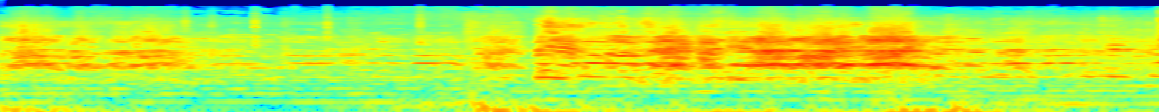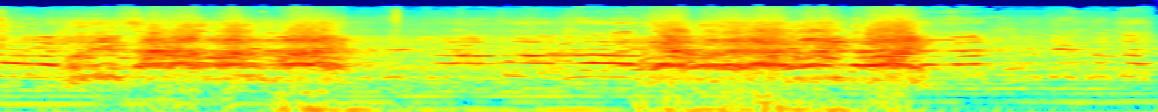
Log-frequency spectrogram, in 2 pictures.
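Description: Lawyers on a Bangladeshi court premises loudly chant the 'Joy Bangla' slogan as a crowd, voices rising and falling in repeated shouted waves over dense, steady crowd noise.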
